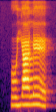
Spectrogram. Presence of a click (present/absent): absent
